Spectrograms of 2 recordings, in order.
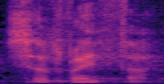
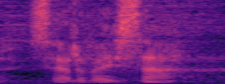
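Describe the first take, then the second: First: It is said with a Castilian Spanish accent. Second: It is said with a Mexican Spanish accent. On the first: "in Castilian Spanish, the word... cerveza" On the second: "in Mexico we say cerveza"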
